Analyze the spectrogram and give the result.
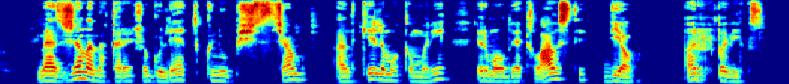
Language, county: Lithuanian, Vilnius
